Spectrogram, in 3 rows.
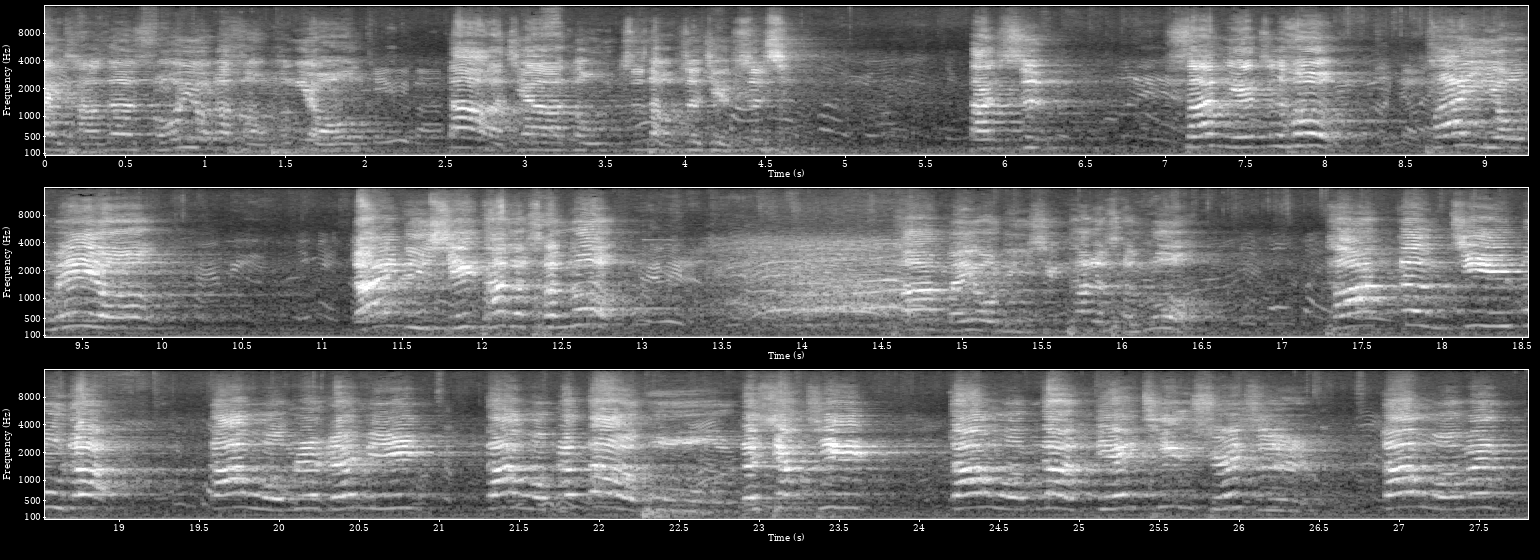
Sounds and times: Excitement and enthusiasm speech 5.8 - 27.8

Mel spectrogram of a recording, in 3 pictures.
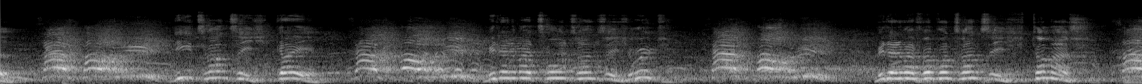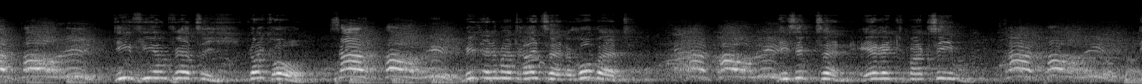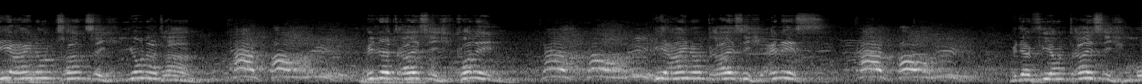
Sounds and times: footbal fans 0.0 - 1.8
stadium commentator introducing the teams 0.0 - 34.2
footbal fans 3.5 - 5.0
footbal fans 7.0 - 8.6
footbal fans 10.8 - 13.2
footbal fans 14.6 - 16.4
footbal fans 17.9 - 19.4
footbal fans 21.0 - 30.5

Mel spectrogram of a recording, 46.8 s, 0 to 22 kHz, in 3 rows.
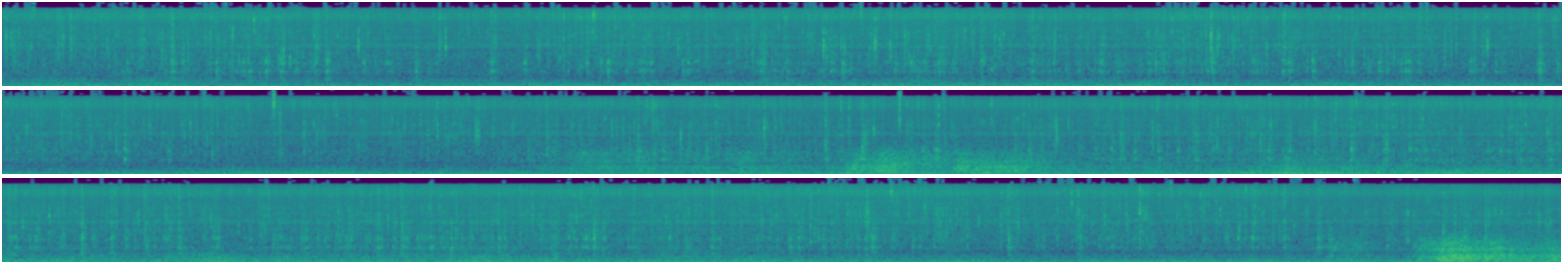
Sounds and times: thunderbolt 44.5 - 46.7

